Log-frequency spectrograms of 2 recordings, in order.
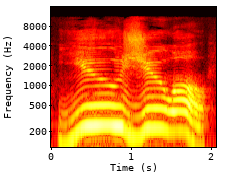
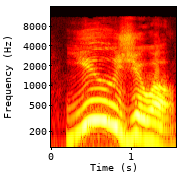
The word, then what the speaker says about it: usual: That second syllable, ju, the one with the underline, needs to be voiced. Put your hand on your throat and feel for the vibration in the second syllable. U-ju-ol. Now put it together. Usual. Usual. Like that.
